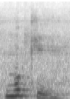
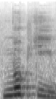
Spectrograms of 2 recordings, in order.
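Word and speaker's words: Mocki: No, you don't say it Maki. It's Mookie. I never can get that umlaut sound in there. Mookie.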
